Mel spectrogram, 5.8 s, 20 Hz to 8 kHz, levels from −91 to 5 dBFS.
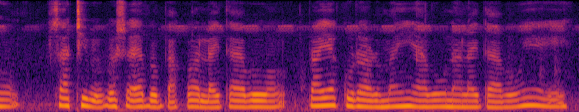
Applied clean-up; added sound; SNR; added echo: none; none; none; none.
